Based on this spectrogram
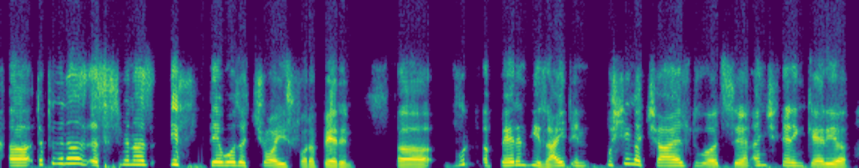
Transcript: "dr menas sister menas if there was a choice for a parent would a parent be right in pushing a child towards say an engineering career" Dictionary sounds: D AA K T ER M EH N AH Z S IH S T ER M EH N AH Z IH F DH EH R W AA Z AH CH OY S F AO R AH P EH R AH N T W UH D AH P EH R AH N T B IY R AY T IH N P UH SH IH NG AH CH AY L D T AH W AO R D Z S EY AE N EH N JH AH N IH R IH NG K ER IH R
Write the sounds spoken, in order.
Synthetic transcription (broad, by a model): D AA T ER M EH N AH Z S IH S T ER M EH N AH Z IH F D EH R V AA Z AH CH OY S F AO R AH P EH R AH N T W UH D AH P EH R AH N T B IY R AY T IH N P UH SH IH NG AH CH AY L D T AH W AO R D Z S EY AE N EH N SH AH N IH R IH NG K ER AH R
